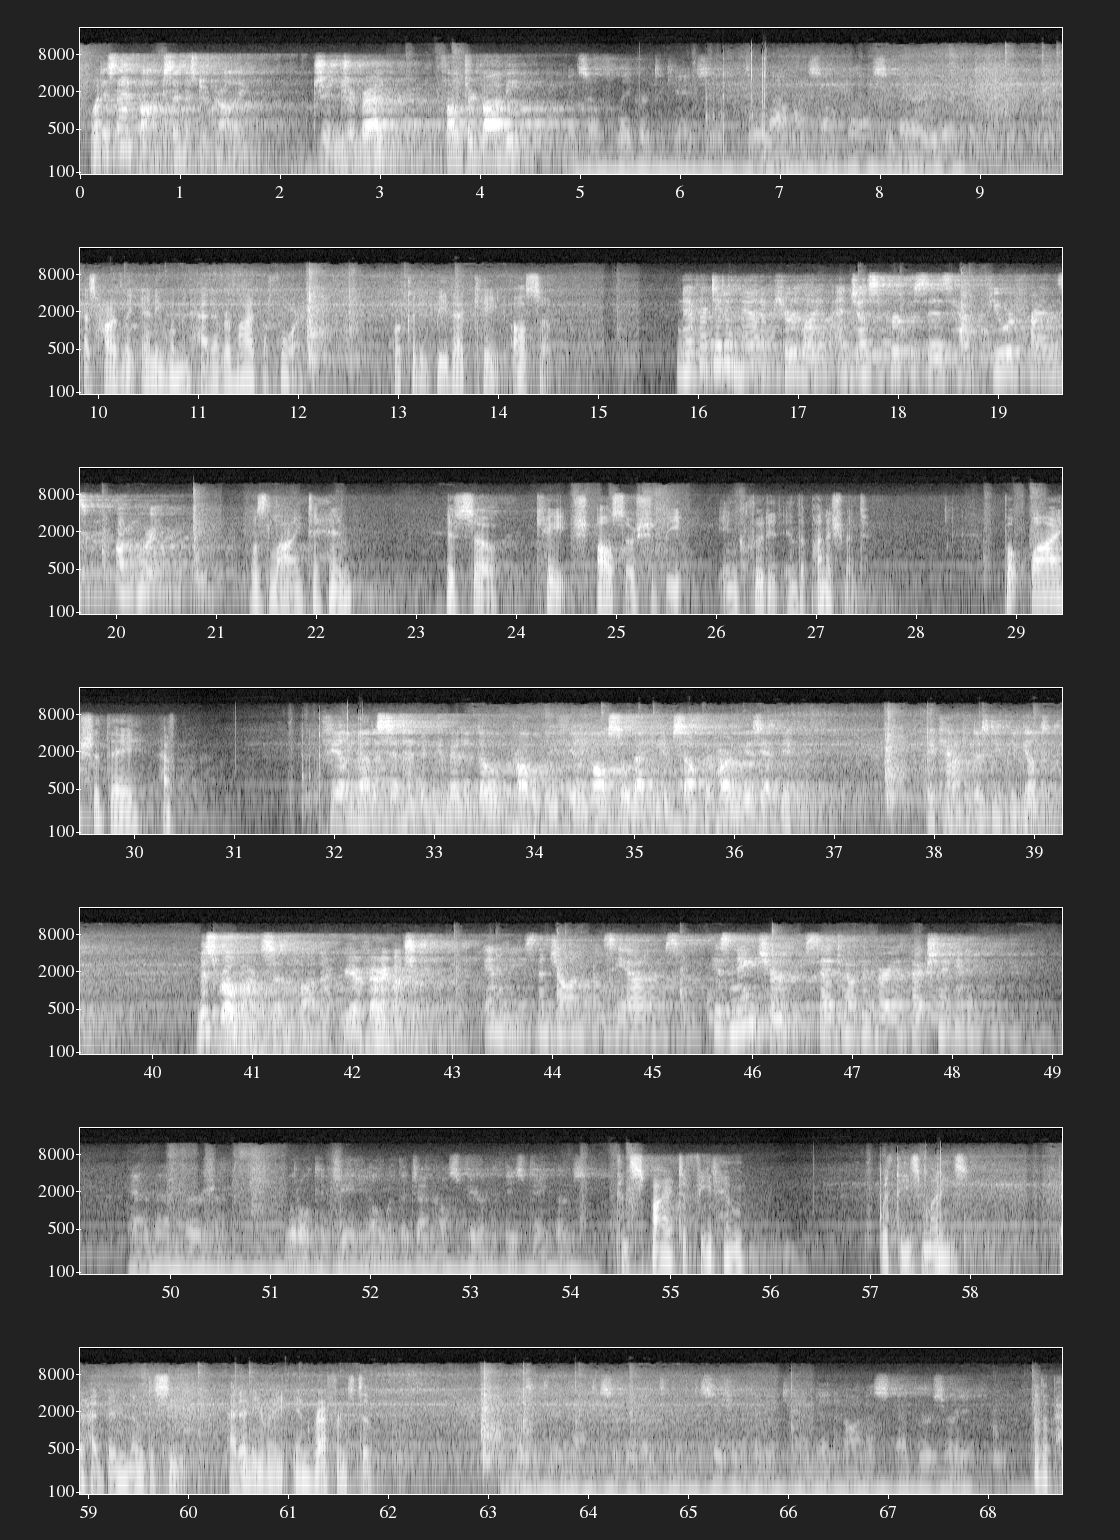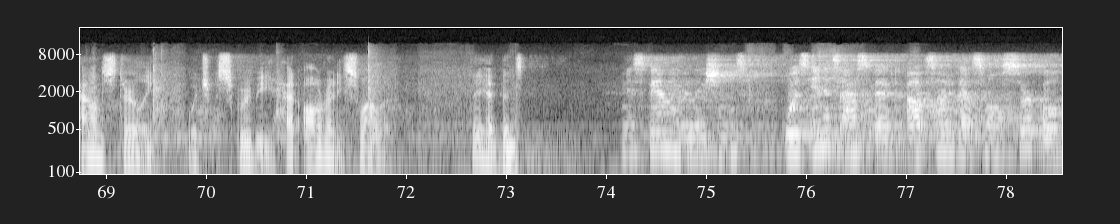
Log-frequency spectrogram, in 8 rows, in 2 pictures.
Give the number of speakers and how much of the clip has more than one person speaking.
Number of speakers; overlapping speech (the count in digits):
4, no overlap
